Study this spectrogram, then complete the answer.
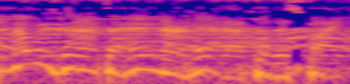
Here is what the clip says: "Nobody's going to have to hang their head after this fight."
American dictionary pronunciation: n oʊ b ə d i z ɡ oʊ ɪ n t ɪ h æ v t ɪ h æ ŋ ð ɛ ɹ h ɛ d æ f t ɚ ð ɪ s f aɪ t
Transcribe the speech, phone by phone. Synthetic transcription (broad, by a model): n oʊ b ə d i z ɡ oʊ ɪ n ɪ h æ f t ɪ h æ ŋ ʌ ɹ h ɛ d æ f t ɚ ð ɪ s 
